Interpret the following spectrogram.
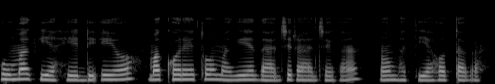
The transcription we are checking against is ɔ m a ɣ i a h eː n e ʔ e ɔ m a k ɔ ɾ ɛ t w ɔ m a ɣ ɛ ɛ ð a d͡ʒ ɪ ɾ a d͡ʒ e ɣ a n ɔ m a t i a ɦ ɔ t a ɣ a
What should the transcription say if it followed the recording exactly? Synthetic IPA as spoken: u m a ɣ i a h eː d e ʔ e ɔ m a k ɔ ɾ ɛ t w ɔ m a ɣ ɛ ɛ ð a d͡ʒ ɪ ɾ a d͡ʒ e ɣ a n ɔ m a t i a ɦ ɔ t a ɣ a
